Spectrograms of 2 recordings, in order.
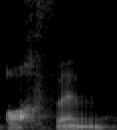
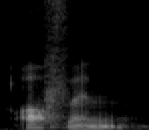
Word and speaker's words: often: 8 am ah i'm often a little late notice that i didn't pronounce the t in often often it's silent though not for every native english speaker but i don't pronounce it often sometimes i go for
